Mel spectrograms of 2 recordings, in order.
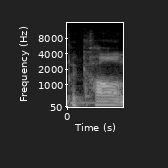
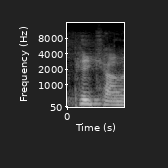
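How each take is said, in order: First: It uses the southern regional pronunciation. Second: It uses the northern regional pronunciation. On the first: "as you go south" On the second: "as you go north"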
